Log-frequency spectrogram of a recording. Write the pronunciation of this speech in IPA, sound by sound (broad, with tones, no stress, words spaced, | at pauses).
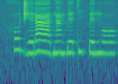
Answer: hɔ˦d͡ʒɛ˨ɾaː˦˨ dã˦ɡ͡bɛ˦ ti˦k͡pɛ˦ ŋɔ˦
